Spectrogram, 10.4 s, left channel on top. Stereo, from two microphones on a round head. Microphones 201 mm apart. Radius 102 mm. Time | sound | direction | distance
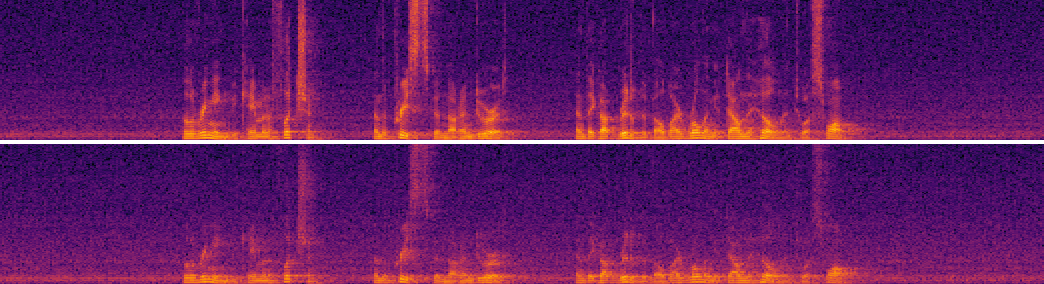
1.8 | a man speaking | 45° left (ahead or behind) | 0.7 m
